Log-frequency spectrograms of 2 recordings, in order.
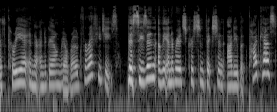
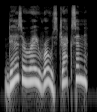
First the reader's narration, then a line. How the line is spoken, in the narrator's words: Jade snapped, then paused to collect her breath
